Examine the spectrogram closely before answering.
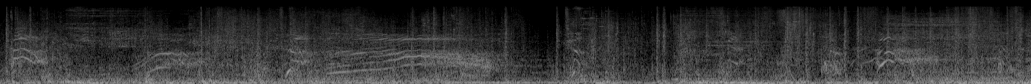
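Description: Magic blasts crackle and boom in rapid bursts.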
